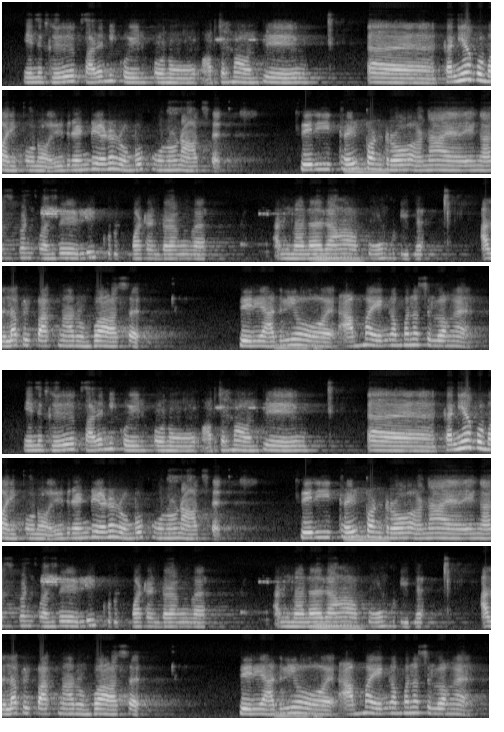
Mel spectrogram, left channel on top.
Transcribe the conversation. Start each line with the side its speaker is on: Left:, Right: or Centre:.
Centre: எனக்கு பழனி கோயில் போணு அப்புறமா வந்து ஆ கன்னியாகுமாரி போனு இது ரெண்டு எடோ ரொம்ப போணுன்னு ஆச செரி ட்ரைப்
Right: ம்
Centre: பண்றோ
Right: ம்
Centre: ஆனா எங்க ஹஸ் பண் வந்து லீவு குடுக்க மாட்டேன்றாங்க அதனால
Right: ம்
Centre: தா போ முடியல அதெல்லா போய் பாக்கனா ரொம்ப ஆசை சரி அதுலயு
Right: ம்
Centre: அம்மா எங்க அம்மால்லா சொல்லுவாங்க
